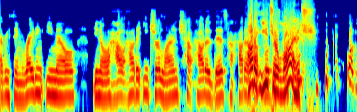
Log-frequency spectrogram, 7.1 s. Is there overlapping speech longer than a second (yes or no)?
yes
